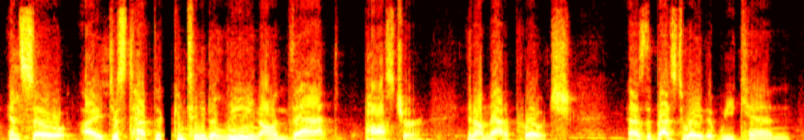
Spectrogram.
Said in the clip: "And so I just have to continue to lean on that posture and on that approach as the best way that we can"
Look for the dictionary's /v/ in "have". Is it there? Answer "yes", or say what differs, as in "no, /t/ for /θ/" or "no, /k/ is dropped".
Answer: no, /f/ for /v/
